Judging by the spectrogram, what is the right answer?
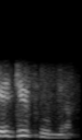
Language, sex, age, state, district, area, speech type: Marathi, female, 18-30, Maharashtra, Yavatmal, rural, conversation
